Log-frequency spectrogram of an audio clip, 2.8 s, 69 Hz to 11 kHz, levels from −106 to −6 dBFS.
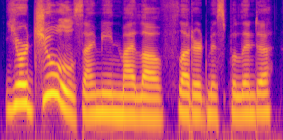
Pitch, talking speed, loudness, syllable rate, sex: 195 Hz, 190 wpm, -18 LUFS, 5.3 syllables/s, female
